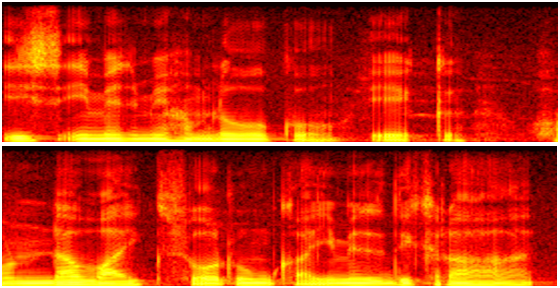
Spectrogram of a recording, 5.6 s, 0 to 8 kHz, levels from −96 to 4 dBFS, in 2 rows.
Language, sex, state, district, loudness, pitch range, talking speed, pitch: Hindi, male, Jharkhand, Ranchi, -18 LUFS, 100-110 Hz, 150 wpm, 100 Hz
